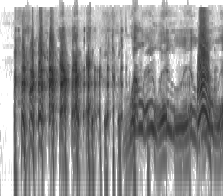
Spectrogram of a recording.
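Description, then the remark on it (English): A person imitates a dog, firing off a quick string of loud yapping barks, then sliding into a long, wavering whine. “Bark.”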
